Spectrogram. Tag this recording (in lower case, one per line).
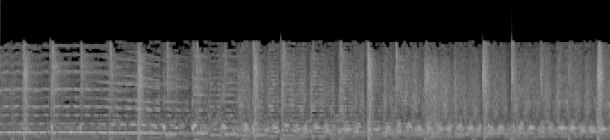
music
